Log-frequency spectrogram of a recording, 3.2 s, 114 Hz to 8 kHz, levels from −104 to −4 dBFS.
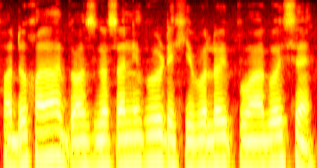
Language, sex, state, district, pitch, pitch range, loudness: Assamese, male, Assam, Sonitpur, 120 Hz, 115-130 Hz, -14 LUFS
